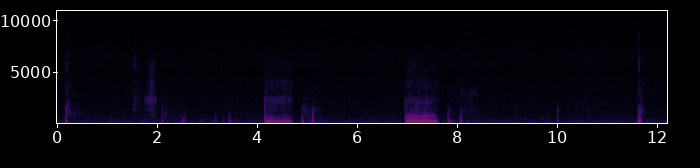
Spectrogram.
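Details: Two loud, buzzing snores with faint soft clicks between them from a sleeping pug puppy, dreaming and making suckling movements.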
